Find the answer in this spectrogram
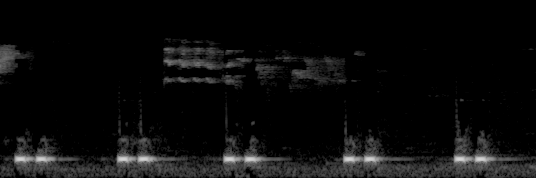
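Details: Oriental cuckoo giving low, hollow doubled hoots, 'poo-poo', each pair repeated about once a second, five pairs in all; faint high twittering of another bird drifts in midway.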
